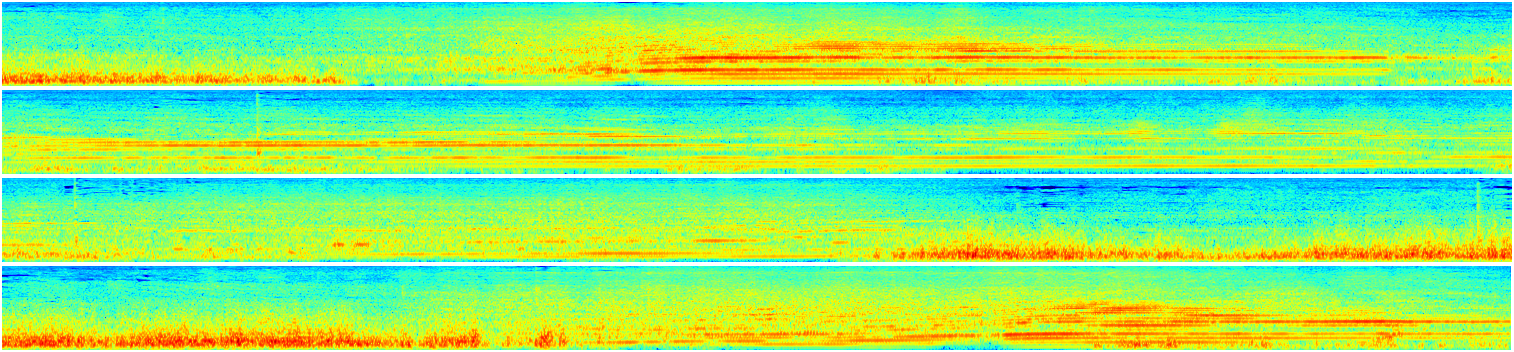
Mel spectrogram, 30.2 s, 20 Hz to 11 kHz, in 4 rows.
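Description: Radio-controlled model biplane's 15 cc O.S. engine running in flight: its pitch climbs as the throttle opens, holds steady, then drops about halfway through. A loud rushing noise covers it for several seconds before the engine pitch climbs again near the end.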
